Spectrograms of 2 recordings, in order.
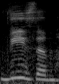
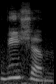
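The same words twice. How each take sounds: First: The ending has a voiced zh sound. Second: The ending has a voiceless sh sound. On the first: The speaker calls it right. "এটিও কিন্তু ভিশন হবে" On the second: The speaker calls it wrong. "নয়"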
